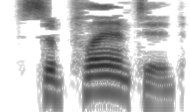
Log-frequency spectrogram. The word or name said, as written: supplanted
